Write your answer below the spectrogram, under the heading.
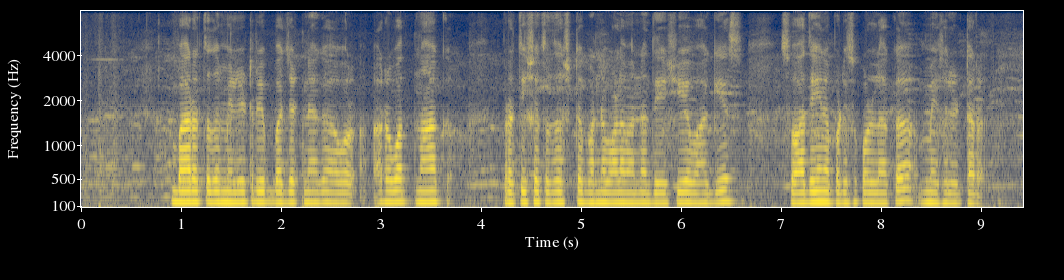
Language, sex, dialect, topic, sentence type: Kannada, male, Dharwad Kannada, banking, statement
